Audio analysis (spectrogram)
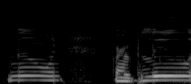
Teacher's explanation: the vowel sounds is sustained and your tongue remains in a stable position. So be high and towards the back of your mouth. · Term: long man of thong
